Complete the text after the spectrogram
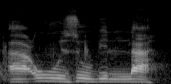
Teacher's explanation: saat melafalkan Audzubillah huruf dzal dibaca menjadi Zai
